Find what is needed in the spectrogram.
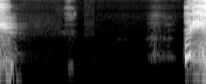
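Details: Sneezing fit induced by taking chhinkni (sneezing) powder: a loud, forceful sneeze burst, near silence, then the start of another sneeze, with snorting and nose blowing.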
